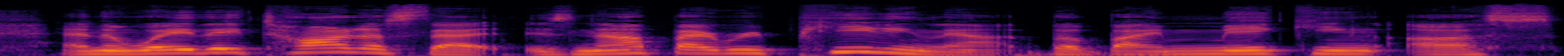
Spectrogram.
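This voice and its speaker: A plain, everyday voice with lively intonation at a moderate pace, on a very clean recording with a silent background. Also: woman, hardly any pauses. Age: 50s. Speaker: fitness entrepreneur and motivational speaker. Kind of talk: interview.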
